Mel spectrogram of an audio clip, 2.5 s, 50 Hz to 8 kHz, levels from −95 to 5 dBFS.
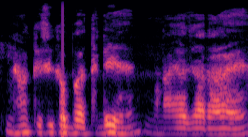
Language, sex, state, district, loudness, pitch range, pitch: Hindi, male, Bihar, Jamui, -28 LUFS, 125-155 Hz, 145 Hz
